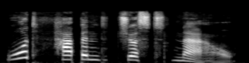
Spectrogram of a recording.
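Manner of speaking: high, slow grave rabbit voice; slow important question; solemn Rabbit. Acted. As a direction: Rabbit the stern judge. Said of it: "he said solemnly".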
